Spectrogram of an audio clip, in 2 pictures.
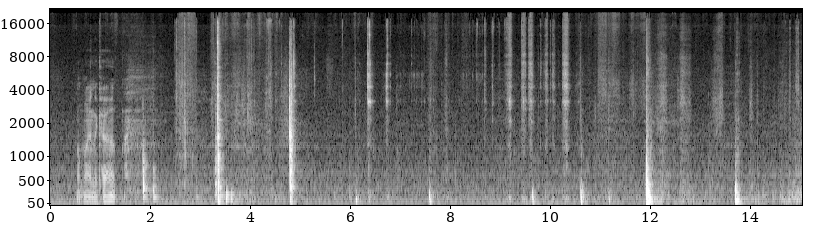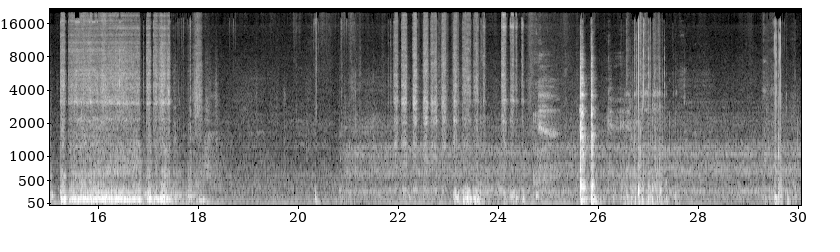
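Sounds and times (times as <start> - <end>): wire brush scraping metal tube: 15.2 - 18.0, 21.8 - 24.7.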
